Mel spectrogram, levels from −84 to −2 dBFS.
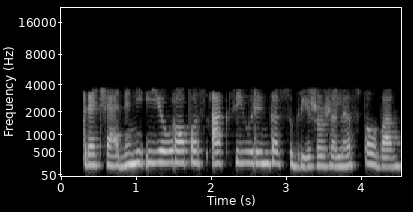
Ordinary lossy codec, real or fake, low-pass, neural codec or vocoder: MP3, 32 kbps; real; 3.6 kHz; none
